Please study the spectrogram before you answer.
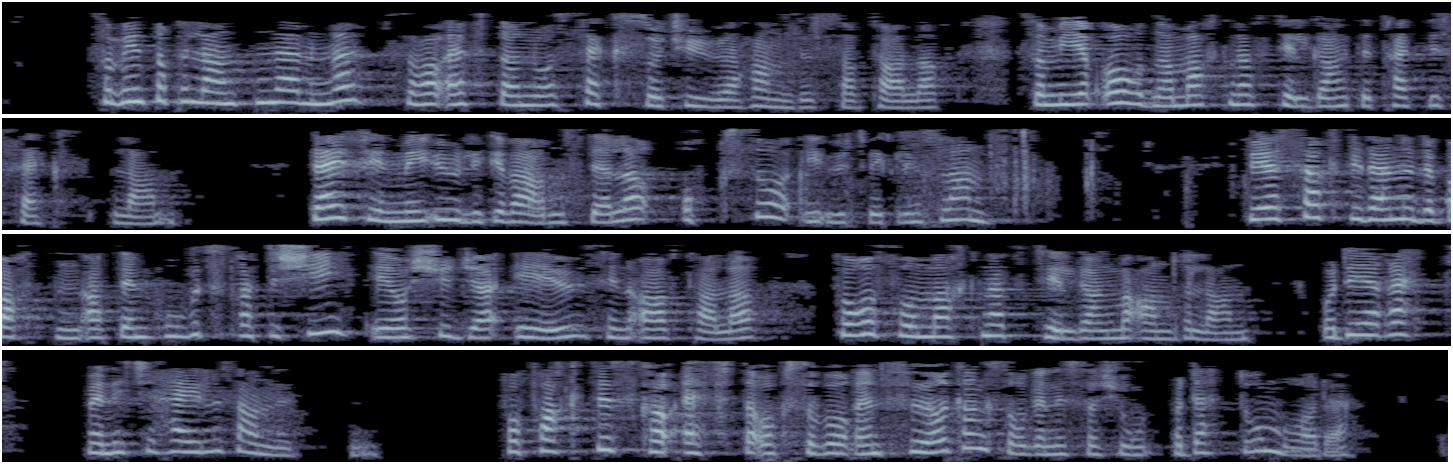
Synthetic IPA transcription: sɔmɪnt̪əʁpəlɑnt̪n̩nɛʋnəsɔhɑʁɛft̪əʁnoːsɛksɔçʉːəhɑnd̪lsɑːʋt̪ʰɑːləʁsɔmjiːʁɔʁd̪nəmɑʁknɑd̪st̪ʰɪlɡɑŋt̪ʰɪlt̪ʰʁɛt̪ɪsɛkslɑnː | d̪̥æɪfɪnmɛʔʉːliːkəʋæʁd̪n̩sd̪eːləʁɔksɔʔiːʔʉːt̪ʰʋɪklɪŋslɑnː | d̪ɛæʁsɑkt̪ɪd̪ɛnːəd̪ɛbɑt̪n̩ʔɑt̪ɛɪnhuːʋəd̪st̪ʁɑt̪ɛʃiːæɔʃʏɟɑʔeːʉːsiːnə̰ʔɑːʋt̪ʰɑːləʁ | fɔʁɔfoːmɑʁknɑd̪st̪ʰɪlɡɑŋmɛ̰ːʔɑnd̪ʁəlɑnː | ɔd̪ɛæʁʁɛt̪ː | mɛnɪçːəɦæɪləsɑnɛt̪n̩ | fɔʁfɑkt̪ɪskhɑːʁɛft̪əʔɔksɔʋoːɾəæɪnføːɾəɡɑŋsɔʁɡɑnɪsɑʃuːnpʰɔd̪ɛt̪ːəʊmʁoːd̪ə̰

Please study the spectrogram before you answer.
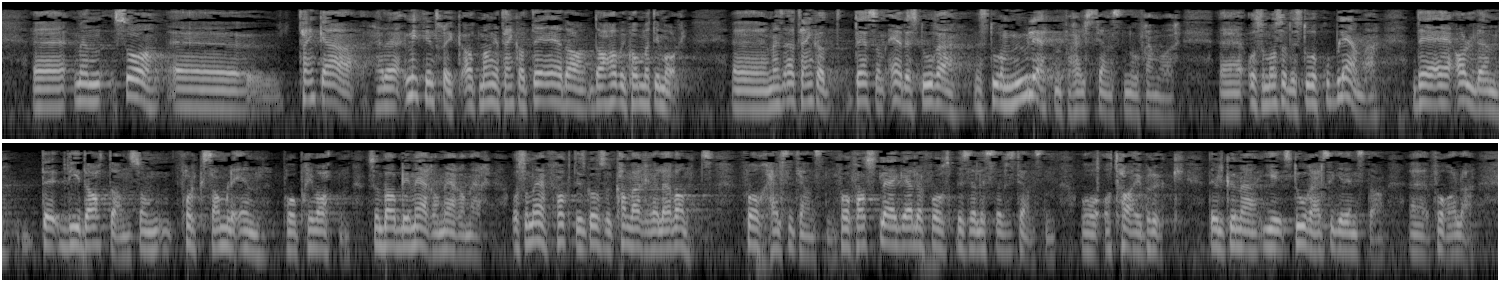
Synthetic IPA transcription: mɛnsɔ | t̪ʰɛŋkəɾæɪhɛlːəmɪt̪ːɪnt̪ʰɾʏkːɑt̪mɑŋːət̪ʰɛŋkəɾɑt̪̚d̪ɛɛɾd̪ɑd̪ɑɦɑɾʋɪkʰɔmːət̪ɪmo̰ːl | mɛns̬æɪt̪ʰɛŋkəɾɑt̪d̪ɛsɔmɛɾɖɛst̪uːɾəd̪ɛnst̪uːɾəmʉːlɪheːt̪ənəfɔɾhɛlsə̥t̪jeːnəst̪n̩uːəfɾɛmːoːʋəɾ | ɔsɔmɔs̬ːɔɛd̪ɛst̪uːɾəpʰɾʊbleːmə̰d̪ɛːɾʔɑlːd̪ɛnd̪̥ɛd̪ɪd̪ɑːt̪ɑnsɔmfɔlksɑmləɾɪnːpʰɔpʰɾɪʋɑːt̪n̩ | sɔmbɑːɾəblɪɾmeːɾɔmeːɾɔmeːɾ | ɔsɔmɛɾfɑkt̪ɪskɔs̬ɔkʰɑnʋæːɾəɾɛləʋɑnt̪fɔɾhɛlsət̪ʰjeːnəst̪n̩fɔɾfɑst̪leːɡəɛlːəɾfɔɾspɛsɪɑlɪst̪hɛlsət̪jeːnəst̪n̩ | ɔːt̪ʰɑːɪbɾʉːk | d̪̥ɛʋɪlkʉnːəjiːst̪uːɾəhɛlsəɡəʋɪnst̪ə̰ | fɔɾɑlːə̰

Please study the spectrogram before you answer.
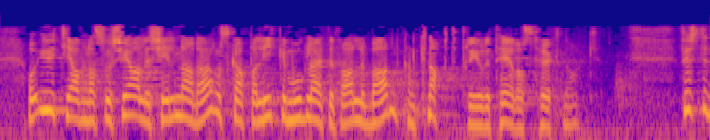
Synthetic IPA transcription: oːʉːt̪ʰjɛʋnɑsʊsɪɑːləʃɪlnɑd̪əɾoːskɑːpəliːkəmuːɡlɪheːt̪əɾfɔɾɑlːəbɑːɳkʰɑnkʰnɑpt̪pʰɾɪʊɾɪt̪ʰeːɾɑst̪høːkt̪nɔɾk | fʏst̪ə

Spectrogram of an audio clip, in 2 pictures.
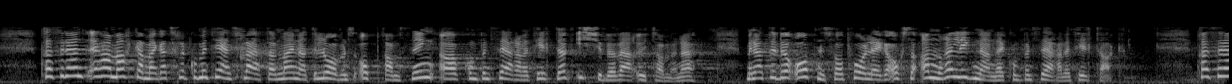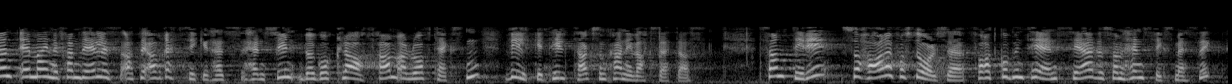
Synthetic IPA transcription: pʰʁɛsɪd̪ɛnt̪æhɑʁmæʁkəʁmɛɡɑt̪kʰʊmɪt̪ʰeːənsflæɪʁt̪ʰɑlmæɪnəʁɑt̪loːʋənsɔpːʁɑmsnɪŋɑʋkʰʊmpənseːɾɑnət̪ʰɪlt̪ʰɑːkɪçːəbøːʁʋæːɾə̰ʔʉːt̪ʰɔmənə | mɛnɑt̪̚d̪ɛbøːɾoːpnəsfɔʁɔpʰoːlɛɡɑʔɔksɔʔɑnd̪ʁəlɪɡnɑnəkʰʊmpənseːɾɑnət̪ʰɪlt̪ʰɑ̰ːk | pʰɾɛsɪd̪ɛnt̪ɛmæɪnəfʁɛmd̪eːləsɑ̰t̪̚d̪ɛʔɑːʋʁɛt̪sɪkːəɾɦeːt̪shɛnsyːnbøːɾɡoːkʰlɑːʁt̪fʁɑmɑ̰ʋloːʋt̪ʰɛkst̪nʋɪlkət̪t̪ʰɪlt̪ʰɑːksɔmkʰɑnɪʋæʁksɛt̪ːɑ̰sː | ɑmt̪ʰiːd̪ɪsɔɦɑɾæɪfɔst̪oːəlsəfɔʁɑt̪kʰʊmpɪnt̪ʰeːənseːʁd̪ɛsɔmɦɛnsɪkt̪smɛsɪɡ

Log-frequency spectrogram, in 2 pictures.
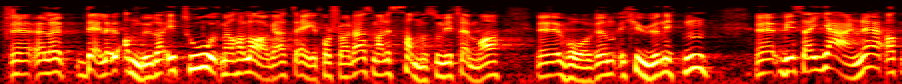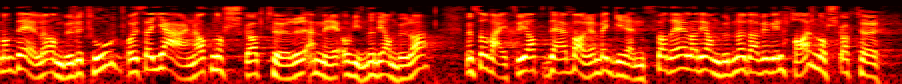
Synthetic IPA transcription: ɛlːəɾd̪eːləʔɑnːbʉːd̪ɑʔɪt̪ʰuːmɛnɔhɑlɑːɡɑɛt̪eːɡət̪fɔʂlɑːɡ̚d̪æːɾsɔmæɖɛsɑmːəsɔmʋɪfɾɛmːɑ | ʋoːɾənçʉːənɪt̪ːn | ʋɪsæjæːɳəɑt̪mɑnd̪eːləɾɑnbʉːd̪ɑɪt̪ʰuːʔɔʋɪst̪ææjæːɳəɑt̪nɔʂkəɑkt̪ʰøːɾəɾæ̰ɾmɛʔɔʋɪnːəɾd̪iɑnbʉːd̪ɑ | mɛnsɔʋæɪt̪ʋɪɑt̪d̪ɛæɾbɑːɾəɛnbəɡɾɛnsɑd̪eːlɑʋd̪iɑnbʉːd̪ɑnəd̪æɾʋɪʋɪlhɑːɛnːɔʂkɑk̚t̪ʰøːɾ

